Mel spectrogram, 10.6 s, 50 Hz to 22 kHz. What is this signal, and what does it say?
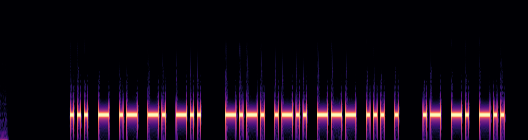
Morse code, heard as a keyed tone, about 17 wpm, 700 Hz. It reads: STAND CLOSE AND
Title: Sentences from Top 1000 Words - Review Part 2 - 17wpm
